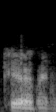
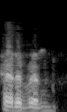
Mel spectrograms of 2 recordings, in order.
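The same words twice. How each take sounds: First: The name is said with English sounds. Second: The name is said with Dutch sounds. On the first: This is an easier version people use. "most people won't be able to pronounce that, so they just call me Gerben" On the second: This is the original pronunciation. "you pronounce it in the Dutch way as Gerben"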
